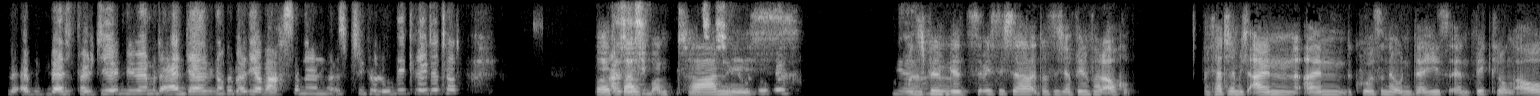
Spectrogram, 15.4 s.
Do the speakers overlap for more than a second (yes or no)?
yes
